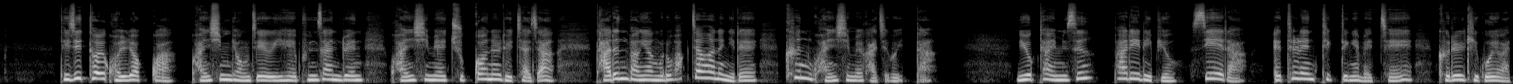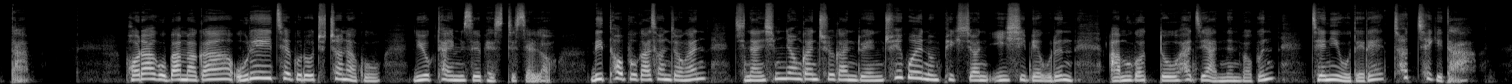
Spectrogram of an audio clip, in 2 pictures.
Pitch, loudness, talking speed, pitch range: 205 Hz, -19 LUFS, 280 characters per minute, 185-235 Hz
